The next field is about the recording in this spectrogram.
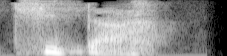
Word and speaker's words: citta: And some people spell it C-I-T-T-A, but it's like chitta, bodhicitta, like that.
